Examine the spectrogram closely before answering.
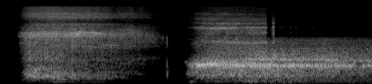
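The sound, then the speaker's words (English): A deep breath, drawn in through the nose and let out through the mouth: two long, loud, airy rushes of about one and a half seconds each, separated by a brief gap, with no talking. “Nose in, mouth out, as much to the belly as you can. If not, just breathe deep in.”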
